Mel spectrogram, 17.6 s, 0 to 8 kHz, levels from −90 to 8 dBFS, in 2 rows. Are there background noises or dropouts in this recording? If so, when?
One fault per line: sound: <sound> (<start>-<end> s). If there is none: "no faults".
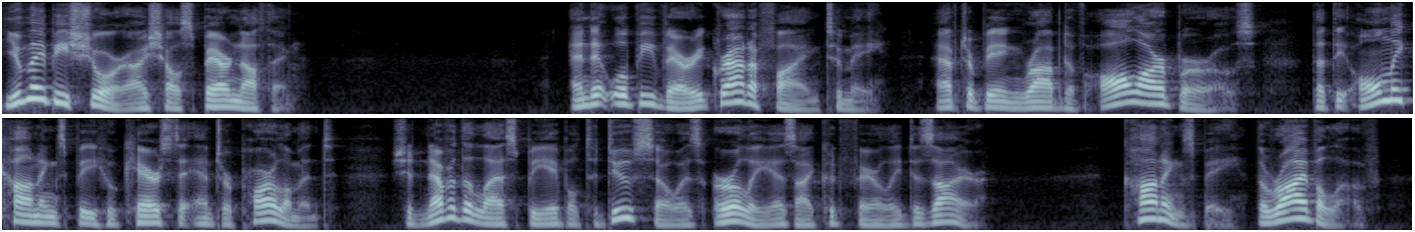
no faults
